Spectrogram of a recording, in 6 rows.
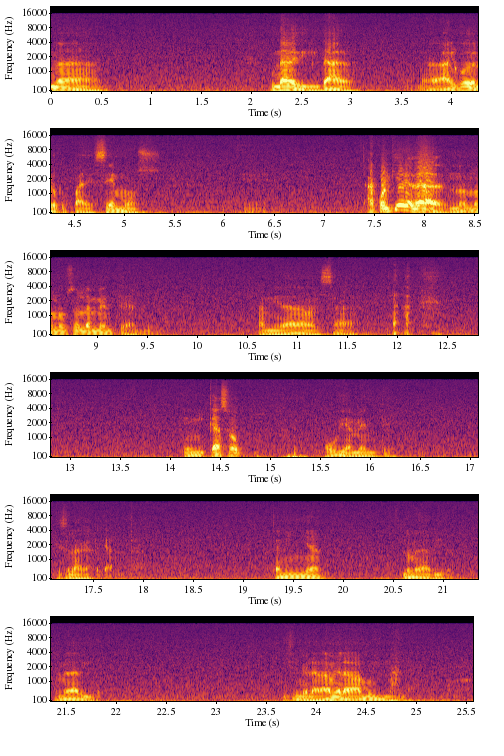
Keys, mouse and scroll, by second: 1.3-2.9 drag, 3.7 click, 5.0 click, 6.0 click, 9.3-11.3 drag, 12.9-14.5 drag, 16.7 click, 17.5-19.0 drag, 20.9-23.3 drag.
